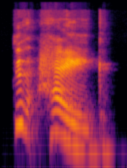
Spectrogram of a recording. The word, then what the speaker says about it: Haig: Haig. Yeah, I still like don't the want to mess it up. whiskey. Like the whiskey or the chocolate.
